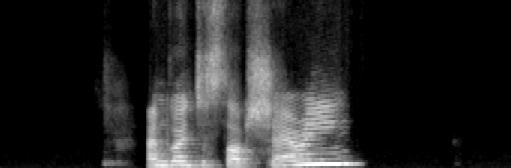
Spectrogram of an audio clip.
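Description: A young woman speaks briefly and warmly over an online call.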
